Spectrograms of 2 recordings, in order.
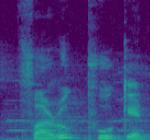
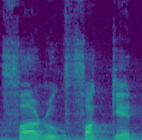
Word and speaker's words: FaroukPhuket: Is pronounced Farouk Phuket, not Farouk Phuket, okay?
